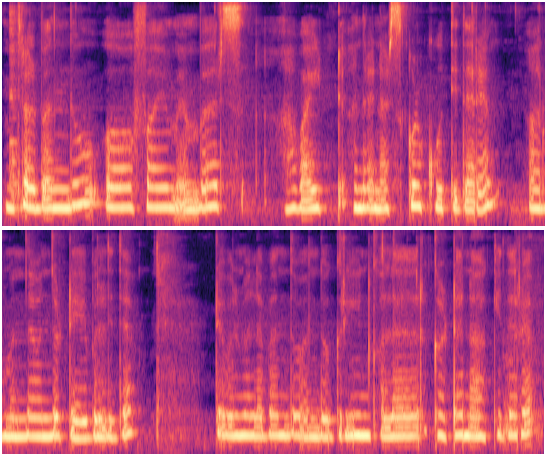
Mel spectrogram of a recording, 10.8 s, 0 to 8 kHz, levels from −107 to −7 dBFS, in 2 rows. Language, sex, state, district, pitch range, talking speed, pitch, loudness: Kannada, female, Karnataka, Belgaum, 250-270 Hz, 120 wpm, 260 Hz, -16 LUFS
